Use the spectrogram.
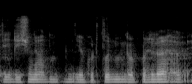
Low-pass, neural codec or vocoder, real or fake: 9.9 kHz; autoencoder, 22.05 kHz, a latent of 192 numbers a frame, VITS, trained on one speaker; fake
